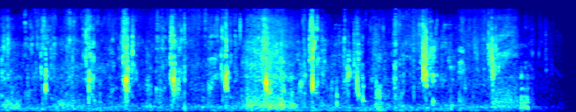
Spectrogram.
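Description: A large pig chews slowly, with wet smacking and crunching bursts and the odd soft grunt.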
